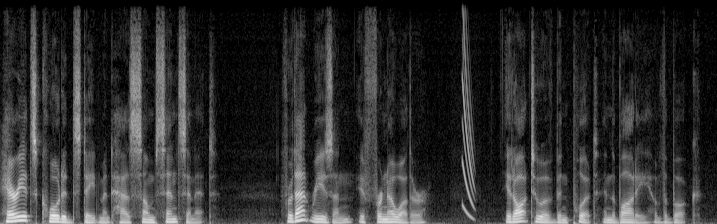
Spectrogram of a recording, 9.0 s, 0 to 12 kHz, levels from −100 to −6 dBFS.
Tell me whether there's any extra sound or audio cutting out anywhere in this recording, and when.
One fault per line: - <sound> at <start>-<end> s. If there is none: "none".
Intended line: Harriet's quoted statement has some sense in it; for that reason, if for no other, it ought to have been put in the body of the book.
- chirp at 5.8-6.0 s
